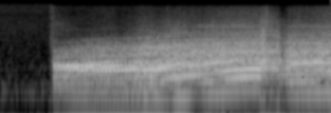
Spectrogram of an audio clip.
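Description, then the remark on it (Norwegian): A Maserati Grecale Trofeo, an Italian compact performance SUV, fires up abruptly and revs, its loud, throaty engine note climbing steadily in pitch, with a brief dip near the end before it picks up again. No one speaks. “Det er en Maserati Grecale Trofeo.”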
